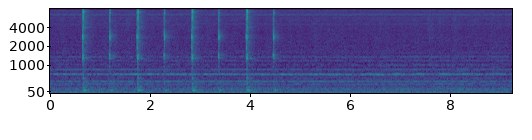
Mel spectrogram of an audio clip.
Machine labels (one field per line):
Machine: valve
